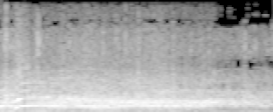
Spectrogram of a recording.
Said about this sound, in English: So you can hear the celebratory cheers from people when Ed Litton was announced.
